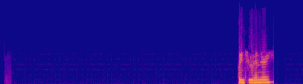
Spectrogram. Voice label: Sheriff, scanner audio; SoutheastCenMesa; MCSO - EAST; Sheriff-EastCnty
